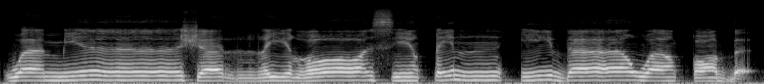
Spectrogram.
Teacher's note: Di sini ada dua huruf yang kedengarannya kayak o tapi dia berharokatnya fathah. Maka kita harus tetap membacanya dengan membuka mulut kita.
